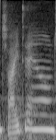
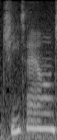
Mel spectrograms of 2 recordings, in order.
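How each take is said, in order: First: Chi-town said as "chy-town"; Chi-town with a "chy" first syllable, self-correcting; fixing Chi-town to "chy-town"; corrected Chi-town. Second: Chi-town said as "chee-town"; Chi-town with a "chee" first syllable, pitched up; fumbling Chi-town as "chee-town"; wrong try at Chi-town. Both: Real, not acted. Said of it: "I always say it wrong".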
